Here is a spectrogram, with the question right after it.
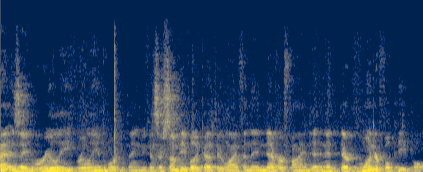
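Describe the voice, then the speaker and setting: With noticeable background noise behind him, a man speaks fairly quickly at a medium pitch, his intonation fairly even and hardly any pauses. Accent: Southern US. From Kentucky, Lexington. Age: 60s. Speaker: author. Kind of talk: Q&A discussion at a book reading. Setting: bookstore event with audience.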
